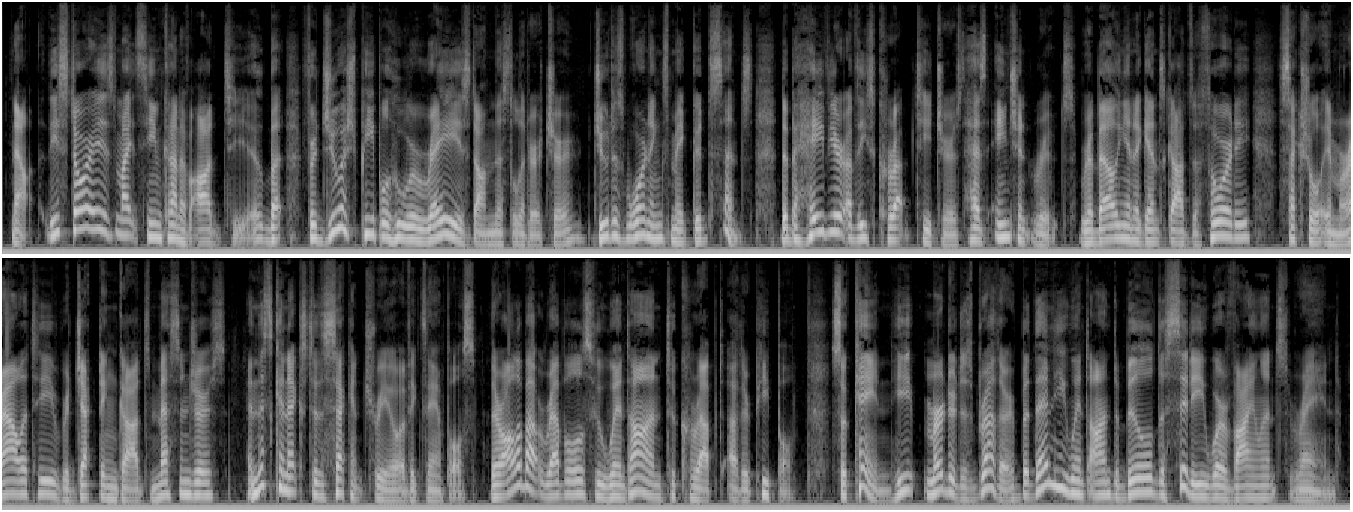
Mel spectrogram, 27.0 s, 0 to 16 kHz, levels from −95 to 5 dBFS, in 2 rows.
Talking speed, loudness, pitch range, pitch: 180 wpm, -24 LUFS, 125-165 Hz, 145 Hz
